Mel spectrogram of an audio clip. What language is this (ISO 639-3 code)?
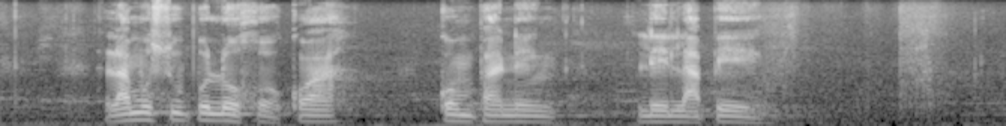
tsn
